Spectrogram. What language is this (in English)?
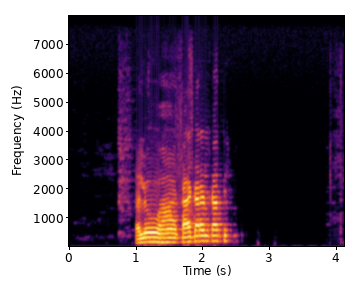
Marathi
